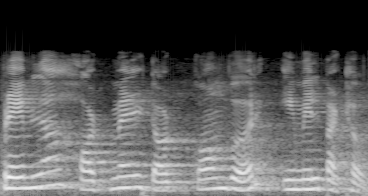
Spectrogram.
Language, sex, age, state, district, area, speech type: Marathi, female, 60+, Maharashtra, Mumbai Suburban, urban, read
